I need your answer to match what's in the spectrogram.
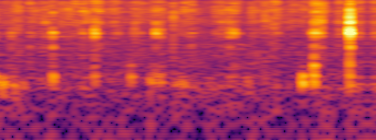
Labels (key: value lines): label: ambient
recorder: HydroMoth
